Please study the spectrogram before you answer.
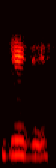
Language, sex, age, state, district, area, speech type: Hindi, female, 18-30, Madhya Pradesh, Chhindwara, urban, conversation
